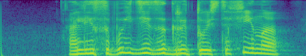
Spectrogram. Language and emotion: Russian, angry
